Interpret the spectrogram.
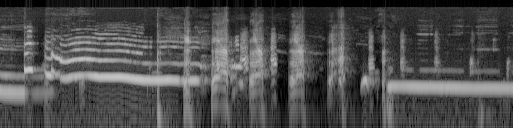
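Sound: dog whimpering and howling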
